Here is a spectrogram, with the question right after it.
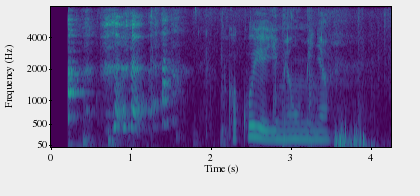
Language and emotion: Russian, neutral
